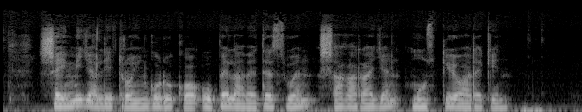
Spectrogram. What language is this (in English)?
Basque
